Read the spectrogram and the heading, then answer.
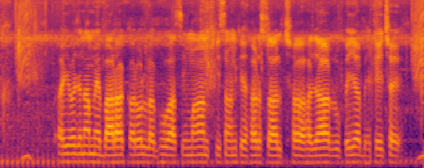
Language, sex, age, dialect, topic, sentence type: Maithili, male, 18-24, Eastern / Thethi, agriculture, statement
